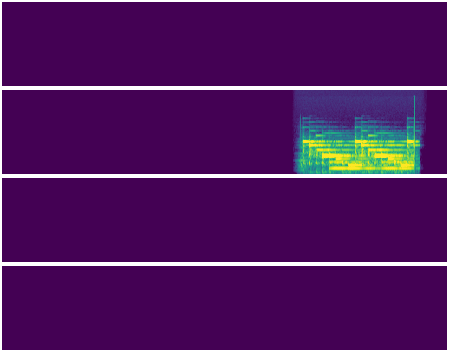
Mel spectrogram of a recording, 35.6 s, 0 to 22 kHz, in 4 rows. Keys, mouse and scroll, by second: 0.4-0.9 scroll down 1, 0.9-1.9 scroll up 1, 3.3 click, 3.6 scroll down 1, 5.2 scroll up 1, 5.7 click, 6.0 right click, 6.2 scroll down 1, 6.6 scroll up 1, 7.2-9.9 drag, 9.9 scroll down 1, 10.1 scroll up 1, 10.7 click, 11.8 scroll down 1, 12.2 scroll up 1, 12.8-15.1 drag, 15.1 scroll down 1, 15.3-15.6 scroll up 1, 15.6-19.3 drag, 19.3 scroll down 1, 19.6-19.9 scroll up 1, 20.1 click, 21.1 scroll down 1, 21.5 scroll up 1, 21.8 scroll down 1, 22.0-22.4 scroll up 1, 22.6 scroll down 1, 22.9-23.2 scroll up 1, 23.4 scroll down 1, 24.0 scroll up 1, 24.4 click, 24.9 right click, 27.3 click, 28.1-28.9 scroll up 1, 28.9 scroll down 1, 29.4 scroll up 1, 30.3 click, 30.7 scroll down 1, 31.4-32.4 scroll up 1, 33.0 scroll up 1, 33.3 alt+click, 35.1 alt+click.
